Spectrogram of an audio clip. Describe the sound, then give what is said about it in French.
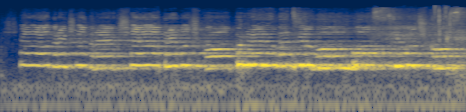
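A choir sings the Christmas carol Carol of the Bells in Ukrainian, in sustained, harmonized chords that shift every second or so. The singing is full and steady, with no one talking over it. “Et c'est le son des cloches ou Carol of the Bells en anglais, car c'est un chant de Noël très populaire dans le monde anglo-saxon.”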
